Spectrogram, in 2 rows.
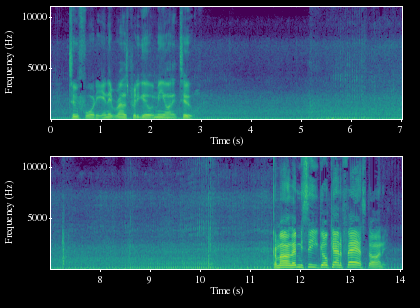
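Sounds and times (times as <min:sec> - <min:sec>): mini bike engine running: 0:05.2 - 0:11.9, 0:13.6 - 0:14.0.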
